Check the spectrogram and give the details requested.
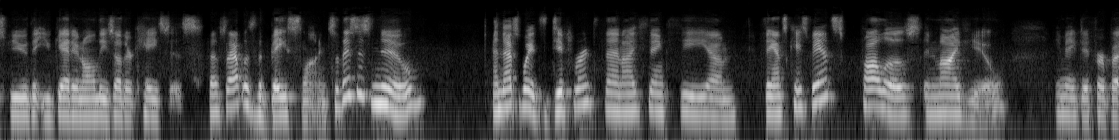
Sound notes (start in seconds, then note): none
